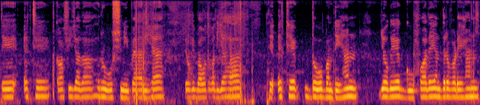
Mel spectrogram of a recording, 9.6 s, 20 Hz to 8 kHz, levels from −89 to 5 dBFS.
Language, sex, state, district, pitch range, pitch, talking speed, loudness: Punjabi, male, Punjab, Kapurthala, 170-185 Hz, 180 Hz, 155 wpm, -15 LUFS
